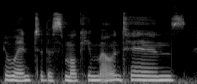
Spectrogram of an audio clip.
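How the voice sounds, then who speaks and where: A woman's voice: medium pitch, flat delivery, moderate pace, vocal fry, warm tone. A woman in her late thirties giving a casual, reflective video diary, sounding weak and tired after surgery, with hesitant, trailing phrases. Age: late 30s. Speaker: patient giving a personal health update. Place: hospital room. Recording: noticeable background room noise.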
